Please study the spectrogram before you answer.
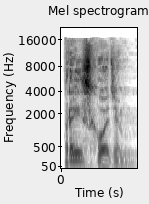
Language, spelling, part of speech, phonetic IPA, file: Russian, происходим, verb, [prəɪˈsxodʲɪm], Ru-происходим.ogg
- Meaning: first-person plural present indicative imperfective of происходи́ть (proisxodítʹ)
